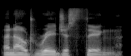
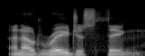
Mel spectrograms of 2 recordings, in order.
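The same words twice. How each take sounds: First: Outraged repeat. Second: Loud, slow, outraged uncle; violent outburst. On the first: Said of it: "which relieved his feelings". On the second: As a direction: spit out each word in outrage. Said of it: "said Uncle Benjamin violently". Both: A narrator's reading.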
